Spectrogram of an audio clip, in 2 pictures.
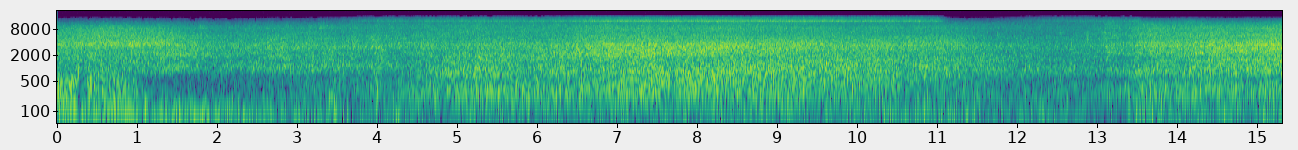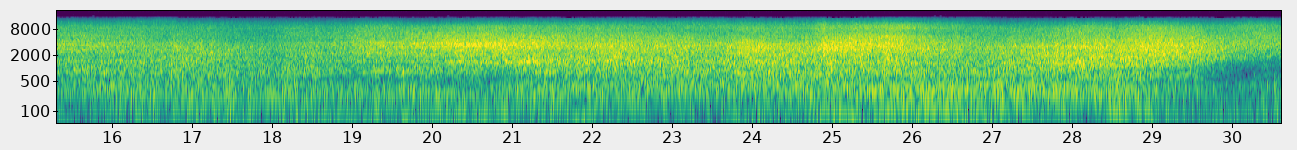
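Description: Atlantic surf breaking and washing up the sand, a continuous wash that swells and eases over several seconds, with wind buffeting the microphone.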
